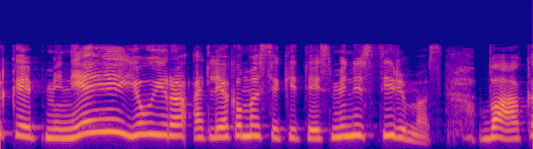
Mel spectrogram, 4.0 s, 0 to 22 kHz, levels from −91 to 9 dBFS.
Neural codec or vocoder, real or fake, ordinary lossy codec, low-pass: codec, 16 kHz, 16 kbps, FreqCodec, larger model; fake; MP3, 96 kbps; 7.2 kHz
